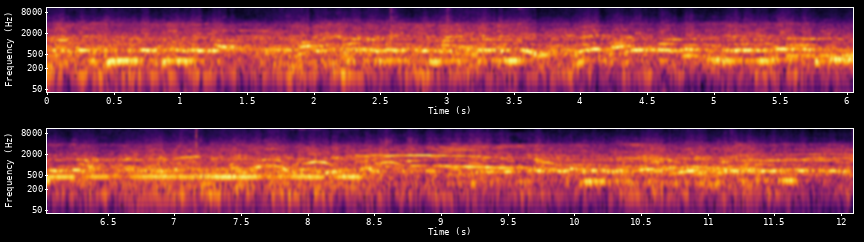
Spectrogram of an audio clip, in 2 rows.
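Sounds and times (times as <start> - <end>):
crowd shouting and cheering: 0.0 - 12.0
steady tone: 3.8 - 11.5.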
